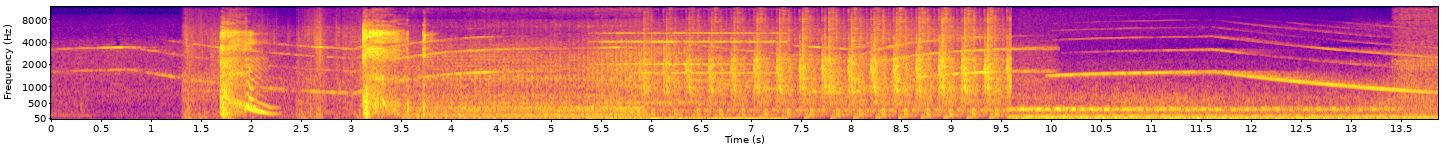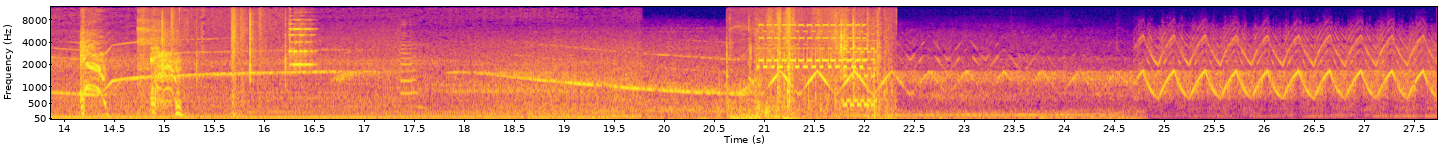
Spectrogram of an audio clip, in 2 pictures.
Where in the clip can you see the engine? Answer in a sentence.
The engine can be heard from 3.5 to 19.8 s.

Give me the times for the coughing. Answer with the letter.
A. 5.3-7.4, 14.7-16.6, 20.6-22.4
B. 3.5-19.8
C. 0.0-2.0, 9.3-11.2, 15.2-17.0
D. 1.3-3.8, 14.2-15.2
D.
